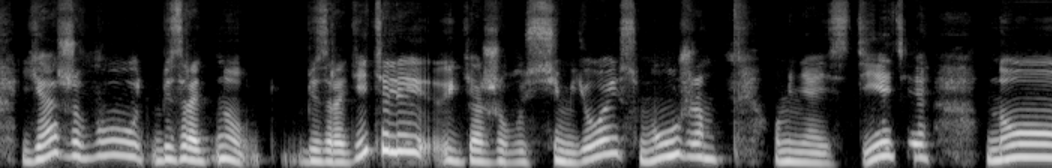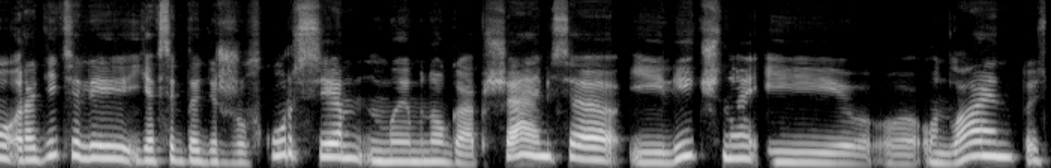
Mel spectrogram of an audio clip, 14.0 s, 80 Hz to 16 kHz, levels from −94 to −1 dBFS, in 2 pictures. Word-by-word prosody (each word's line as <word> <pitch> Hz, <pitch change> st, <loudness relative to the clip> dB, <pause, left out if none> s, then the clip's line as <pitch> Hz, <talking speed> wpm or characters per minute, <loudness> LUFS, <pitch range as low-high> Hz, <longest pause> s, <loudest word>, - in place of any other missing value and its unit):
Я 230 Hz, -, +2 dB
живу 280 Hz, -1 st, -2 dB
без 225 Hz, +3 st, -1 dB
ро 210 Hz, -3 st, +6 dB
ну, 235 Hz, +2 st, -1 dB
без 200 Hz, -4 st, -4 dB
родителей, 350 Hz, -, +2 dB
я 195 Hz, -2 st, +2 dB
живу 180 Hz, -1 st, -6 dB
с 175 Hz, -, -11 dB
семьей, 215 Hz, -, 0 dB
с 305 Hz, -, -15 dB
мужем, 250 Hz, +1 st, 0 dB, 0.3 s
у 185 Hz, -, -4 dB
меня 180 Hz, -3 st, -1 dB
есть 160 Hz, -2 st, -10 dB
дети. 260 Hz, +4 st, 0 dB, 0.4 s
Но 250 Hz, +3 st, +4 dB
родителей 240 Hz, 0 st, +2 dB
я 205 Hz, +1 st, 0 dB
всегда 200 Hz, -1 st, -2 dB
держу 175 Hz, -2 st, -6 dB
в 165 Hz, -, -20 dB
курсе, 280 Hz, -3 st, +1 dB
мы 195 Hz, -7 st, 0 dB
много 185 Hz, -3 st, -1 dB
общаемся 225 Hz, -, +2 dB
и 175 Hz, -1 st, -3 dB
лично, 250 Hz, -, -1 dB
и 175 Hz, -2 st, -3 dB
о 150 Hz, 0 st, -9 dB
онлайн, 260 Hz, -, +2 dB
то 260 Hz, -, -9 dB
есть 200 Hz, 0 st, -9 dB
220 Hz, 145 wpm, -23 LUFS, 185-265 Hz, 0.4 s, ро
